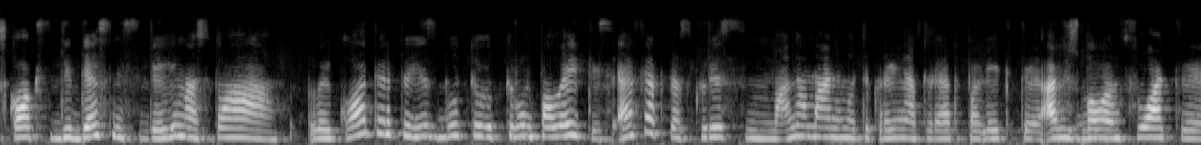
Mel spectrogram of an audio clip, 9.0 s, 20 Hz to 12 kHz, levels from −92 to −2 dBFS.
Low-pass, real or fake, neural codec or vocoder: 7.2 kHz; fake; codec, 16 kHz, 4 kbps, X-Codec, HuBERT features, trained on general audio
